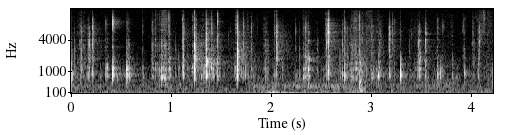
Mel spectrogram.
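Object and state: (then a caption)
Plastic game controller buttons clicking. A black, hollow, handheld Sony PlayStation controller made of hard plastic is held in both hands while thumbs and fingertips repeatedly press and click its buttons and sticks. The result is a quiet, irregular run of short, sharp, bright plastic clicks and taps that die away instantly, with almost no low end.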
